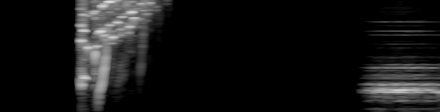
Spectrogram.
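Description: Two short editing sound effects on an animated title card: a quick plop whose pitch falls steeply, about half a second in, then a second short effect made of several steady tones starting near the end.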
